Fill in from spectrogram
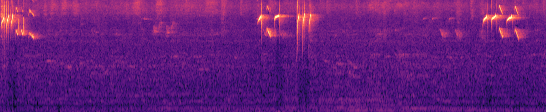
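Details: Wild-caught cinereous tit singing vigorously, used to lure other birds: three separate bursts of high, sharp, repeated whistled notes, each note dropping in pitch, with quiet pauses of several seconds between bursts.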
